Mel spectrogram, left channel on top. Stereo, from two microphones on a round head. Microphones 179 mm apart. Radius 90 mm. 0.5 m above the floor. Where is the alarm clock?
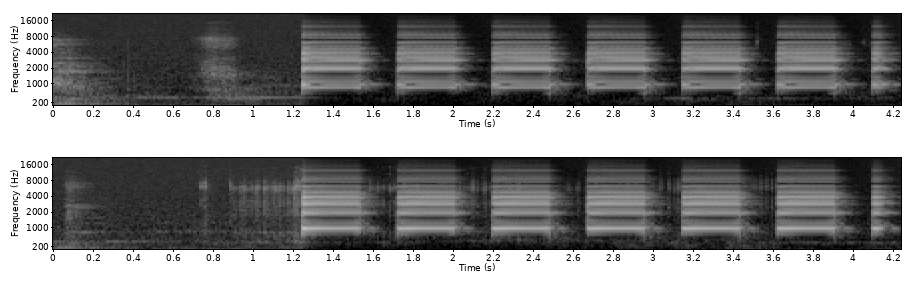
5° right (ahead or behind), 0.6 m.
